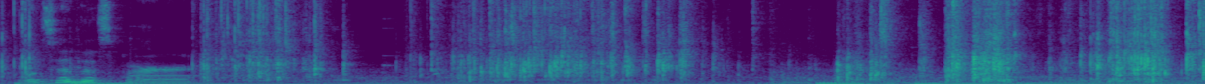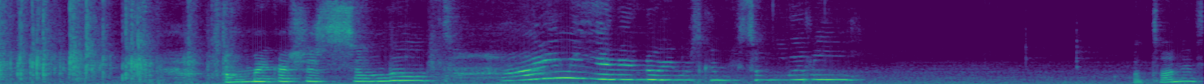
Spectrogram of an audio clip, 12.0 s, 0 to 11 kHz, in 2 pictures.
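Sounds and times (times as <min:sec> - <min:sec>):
packaging crinkled and torn: 0:00.0 - 0:00.3, 0:01.0 - 0:07.4.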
